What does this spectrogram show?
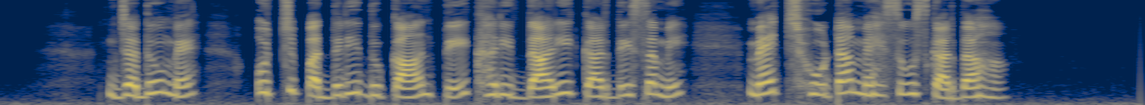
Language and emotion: Punjabi, fearful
